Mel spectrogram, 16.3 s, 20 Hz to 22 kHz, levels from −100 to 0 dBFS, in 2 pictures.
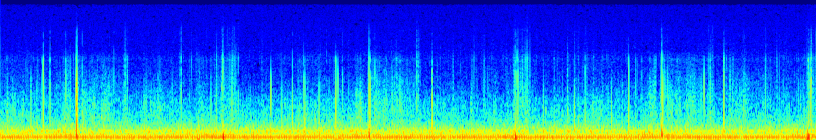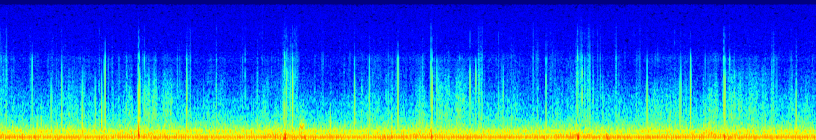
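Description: There are no technical faults to describe in time order in this audio.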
